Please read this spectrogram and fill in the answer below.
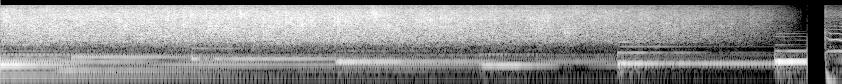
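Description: Steady rain splashing on a hard wet surface, mixed with soft instrumental music of slow, held notes that change about once a second. Both fade slowly, and near the end they give way to a different, louder tune.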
